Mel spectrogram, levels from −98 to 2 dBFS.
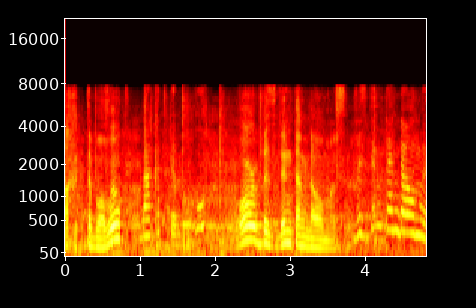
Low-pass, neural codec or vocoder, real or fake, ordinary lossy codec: none; codec, 16 kHz, 2 kbps, X-Codec, WavLM features, trained on Multilingual LibriSpeech; fake; none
